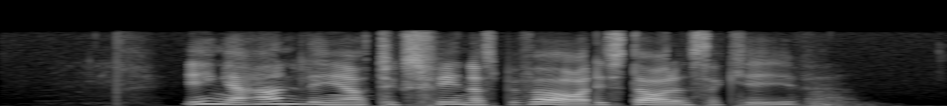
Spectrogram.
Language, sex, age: Swedish, female, 53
